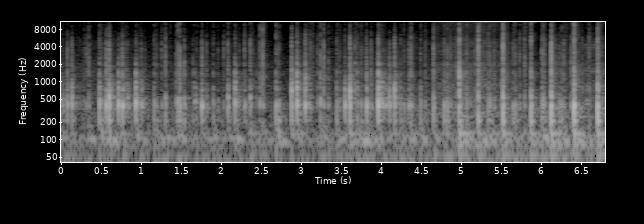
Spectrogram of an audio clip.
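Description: Fingertips tap fast on the cover of a small, closed black leather-covered hardcover notebook with an elastic band, resting on a wooden table. The taps are rapid, soft and dull, centered in the low-mid range with almost no ring, over a faint low background hum.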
